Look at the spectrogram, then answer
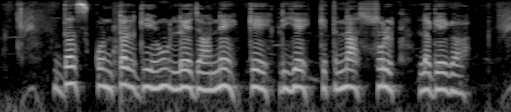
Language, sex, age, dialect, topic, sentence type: Hindi, female, 18-24, Awadhi Bundeli, agriculture, question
